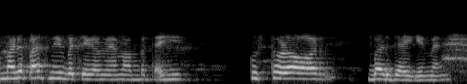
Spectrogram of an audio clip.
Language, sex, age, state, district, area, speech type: Hindi, female, 18-30, Uttar Pradesh, Azamgarh, rural, conversation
